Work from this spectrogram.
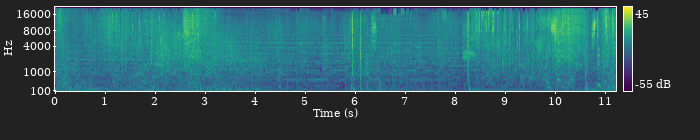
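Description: Spells crashing and exploding during a duel in Hogwarts Legacy, including the Incendio fire spell, with repeated bursts, thuds and booms over a dense, busy game soundscape, while a voice talks throughout.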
